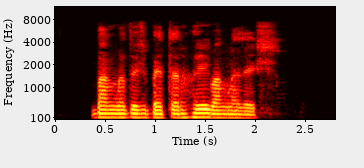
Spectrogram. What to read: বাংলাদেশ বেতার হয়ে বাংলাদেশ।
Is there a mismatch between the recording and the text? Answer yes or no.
no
